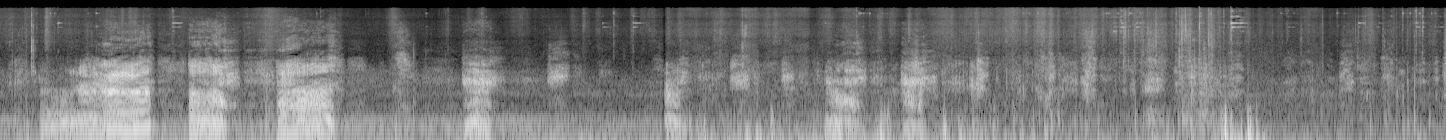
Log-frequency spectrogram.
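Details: Odin, a German Shepherd, wrestling playfully with the feisty dog Hannah: a run of loud gruff growl-barks opens, then scattered snarls, yips and scuffling sounds continue more softly.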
